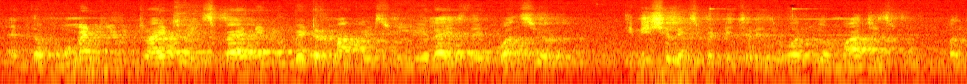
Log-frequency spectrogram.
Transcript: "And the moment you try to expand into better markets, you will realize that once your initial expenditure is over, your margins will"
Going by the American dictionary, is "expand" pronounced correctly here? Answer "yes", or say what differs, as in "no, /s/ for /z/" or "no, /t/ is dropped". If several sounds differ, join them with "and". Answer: yes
